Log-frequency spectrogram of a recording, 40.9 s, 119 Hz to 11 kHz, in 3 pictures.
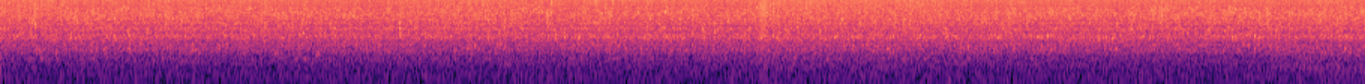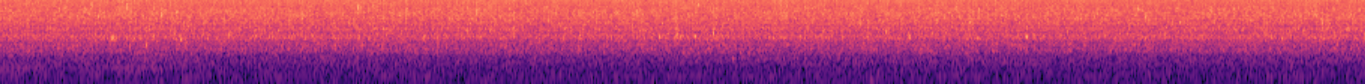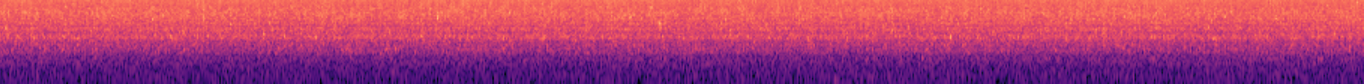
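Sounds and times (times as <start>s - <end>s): steady rain hiss: 0.0s - 22.3s.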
